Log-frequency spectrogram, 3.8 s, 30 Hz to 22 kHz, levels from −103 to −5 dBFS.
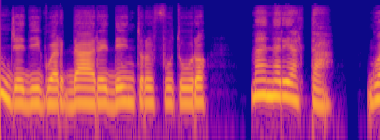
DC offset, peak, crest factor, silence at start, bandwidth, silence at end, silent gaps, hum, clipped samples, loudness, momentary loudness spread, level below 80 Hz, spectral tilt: under 0.1%; -12 dBFS; 14 dB; 0 s; 15.5 kHz; 0 s; 2.45-2.51 s, 3.46-3.57 s; none; under 0.1%; -28 LUFS; 10 LU; -68 dBFS; -7 dB/octave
